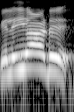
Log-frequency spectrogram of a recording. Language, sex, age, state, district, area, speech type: Tamil, female, 45-60, Tamil Nadu, Dharmapuri, rural, read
